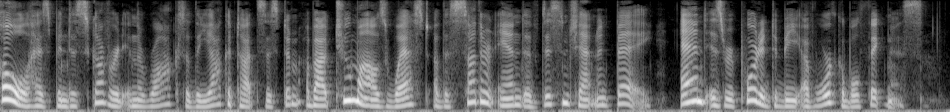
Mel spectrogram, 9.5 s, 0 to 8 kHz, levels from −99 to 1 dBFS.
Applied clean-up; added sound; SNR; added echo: none; none; none; none.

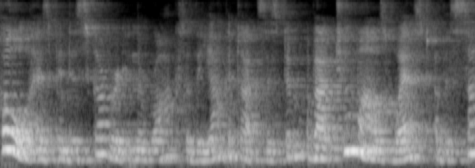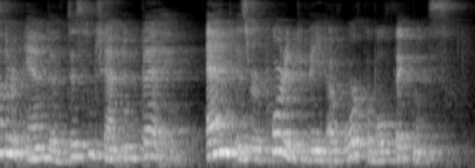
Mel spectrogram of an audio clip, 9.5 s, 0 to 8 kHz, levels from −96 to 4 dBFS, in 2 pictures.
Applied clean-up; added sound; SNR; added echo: none; none; none; reverberation time 0.9 s.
